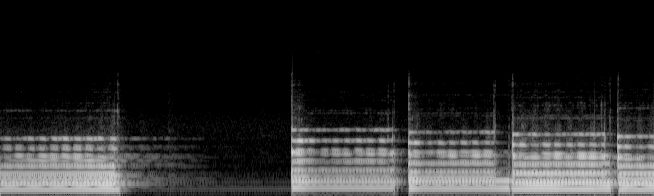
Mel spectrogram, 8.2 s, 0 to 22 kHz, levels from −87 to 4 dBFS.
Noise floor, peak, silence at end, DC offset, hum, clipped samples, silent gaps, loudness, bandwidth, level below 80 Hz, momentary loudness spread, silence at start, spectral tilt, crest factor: -64 dBFS; -4 dBFS; 0 s; under 0.1%; 50 Hz at -50 dBFS; under 0.1%; none; -18 LUFS; 3.6 kHz; -52 dBFS; 9 LU; 0 s; -13.5 dB/octave; 14 dB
